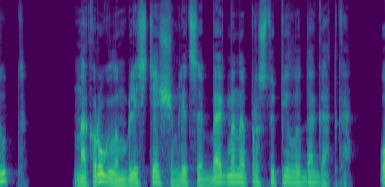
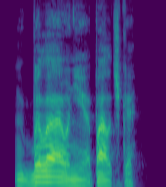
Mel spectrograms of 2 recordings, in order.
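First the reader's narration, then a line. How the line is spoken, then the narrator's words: Grumbling. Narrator (Russian): проворчал мистер Диггери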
